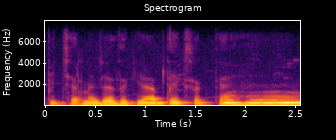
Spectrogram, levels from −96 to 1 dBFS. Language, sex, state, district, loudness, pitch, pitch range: Hindi, male, Maharashtra, Washim, -14 LUFS, 135 Hz, 130-140 Hz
